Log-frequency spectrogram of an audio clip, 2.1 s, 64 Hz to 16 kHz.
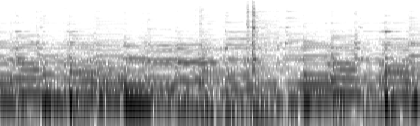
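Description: Handmade Greenfield G3 acoustic guitar played fingerstyle in a Spanish folk style: quick plucked notes over moving bass notes, with one sharp percussive accent about a second in.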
